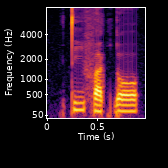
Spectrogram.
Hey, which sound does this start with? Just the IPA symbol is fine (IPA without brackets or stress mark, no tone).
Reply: t̪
